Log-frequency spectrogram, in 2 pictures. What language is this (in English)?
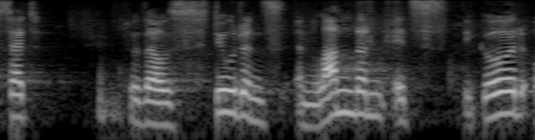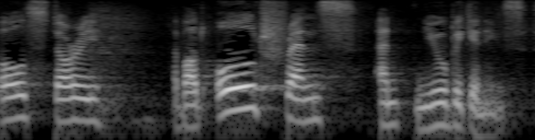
English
